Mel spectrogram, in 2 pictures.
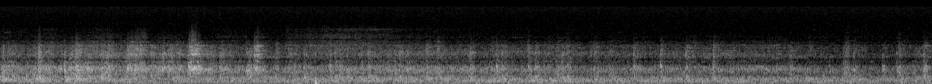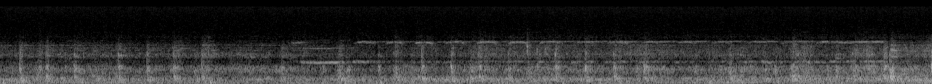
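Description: Train hauled by the Flying Scotsman steam locomotive running, its wheels clattering over rail joints over a steady rumble. A thin, steady high whine joins about twelve seconds in and stops near the end.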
